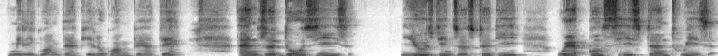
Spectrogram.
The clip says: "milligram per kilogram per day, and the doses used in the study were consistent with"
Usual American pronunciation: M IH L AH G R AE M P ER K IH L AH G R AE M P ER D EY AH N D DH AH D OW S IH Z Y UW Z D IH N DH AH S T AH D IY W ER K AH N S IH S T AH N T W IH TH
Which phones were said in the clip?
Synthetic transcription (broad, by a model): M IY L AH G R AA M P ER K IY L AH G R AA M P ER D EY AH N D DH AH D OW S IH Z Y UW Z D IH N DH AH S T AH D IY W ER K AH N S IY S T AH N T W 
